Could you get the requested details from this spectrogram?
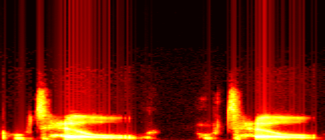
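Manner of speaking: "hotel" said ho-TEL, last syllable drawn out; second-syllable stress. Shown as a demonstration. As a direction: lean slowly on TEL in "hotel". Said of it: "So the stress is on".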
